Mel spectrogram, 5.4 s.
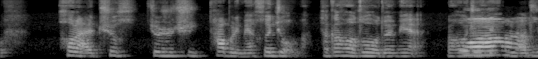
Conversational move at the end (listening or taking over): listening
